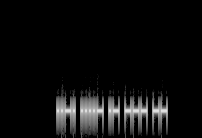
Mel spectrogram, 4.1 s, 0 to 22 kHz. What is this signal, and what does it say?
Morse code, heard as a keyed tone, about 30 wpm, 700 Hz. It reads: F4AOM
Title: DXCC-100 Call Signs - 5 Characters - Repeated 2x - 30wpm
